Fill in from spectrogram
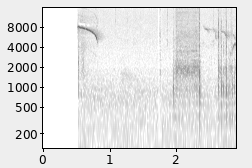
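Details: Crested tit in Norway giving a call that resembles a red-throated pipit's: one thin, very high note sliding steeply downward, lasting about a third of a second, then quiet background with faint clicks and rustles.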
